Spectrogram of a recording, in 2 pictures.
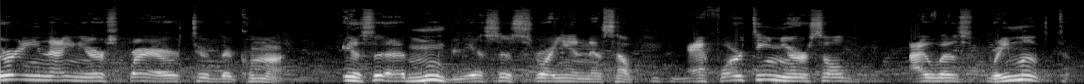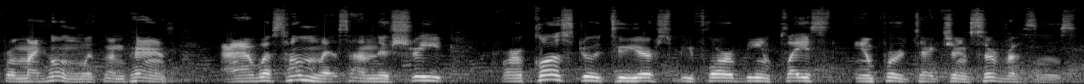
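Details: Adult man with acquired ataxia and myoclonus (Lance-Adams syndrome) after brain damage from Legionnaires' pneumonia and a 12-day induced coma; reports difficulty speaking and articulating; ataxic dysarthria.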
